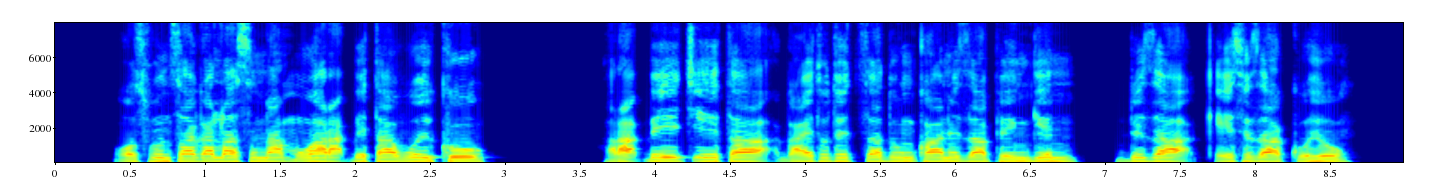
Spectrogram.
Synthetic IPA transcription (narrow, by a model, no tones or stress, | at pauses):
ʔɔspʊnt͡sːɐɡɐlːɐsnɐmːʊhɐɾɐpːɛt̪ɐwɔjkːɔ | hɐ̰ɾɐpːet͡ʃʼeːt̪aɡɐjt̪ɔt̪ɛt͡sːɐd̪ʊŋkaːnɛzɐpɛŋɡɛn | bɪzɐkʼe̞ːsɛzaːkːɔhjo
